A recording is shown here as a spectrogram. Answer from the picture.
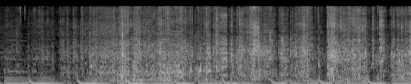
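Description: Inflated latex modelling balloons handled and rubbed against each other as one is tied off and the fish's pieces are pressed together: a dense run of rubbing and scraping with scattered sharper snaps.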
